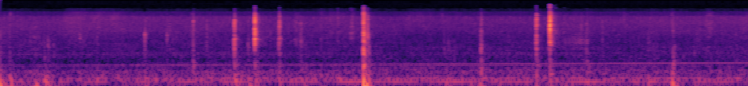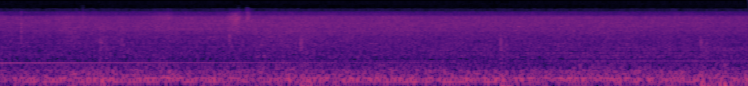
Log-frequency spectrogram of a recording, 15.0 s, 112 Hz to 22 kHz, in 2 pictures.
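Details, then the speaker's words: Planar 44D diesel heater in closed Alubox, combustion burner starting to fire up: soft steady low rumble with hum rising in pitch and sharp fuel-pump clicks; running normally. "so that's what it sounds like now the combustion burner is starting to fire up"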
